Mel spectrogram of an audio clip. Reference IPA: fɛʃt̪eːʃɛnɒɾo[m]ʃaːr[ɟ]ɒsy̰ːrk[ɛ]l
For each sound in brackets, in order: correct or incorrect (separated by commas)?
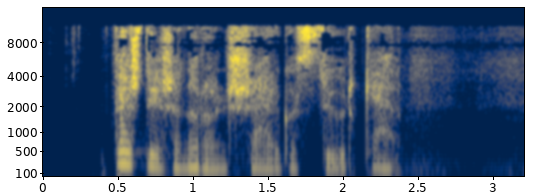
incorrect, incorrect, correct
